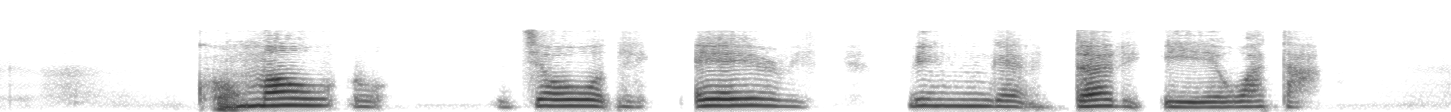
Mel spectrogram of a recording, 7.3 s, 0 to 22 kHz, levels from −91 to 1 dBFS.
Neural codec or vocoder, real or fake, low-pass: codec, 16 kHz in and 24 kHz out, 0.4 kbps, LongCat-Audio-Codec, fine tuned four codebook decoder; fake; 7.2 kHz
